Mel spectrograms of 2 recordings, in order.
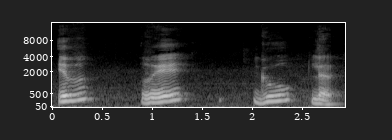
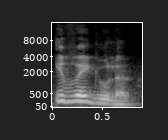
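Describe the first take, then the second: First: इर्रेगुलर as four parts: इर, रे, गु, लर; very slow इर्रेगुलर with pauses between syllables; syllable breakdown. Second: Said in the usual way. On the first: Shown as a demonstration. Teacher counting four syllables for students, widely separated. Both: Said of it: "ये चार syllable हो गए".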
